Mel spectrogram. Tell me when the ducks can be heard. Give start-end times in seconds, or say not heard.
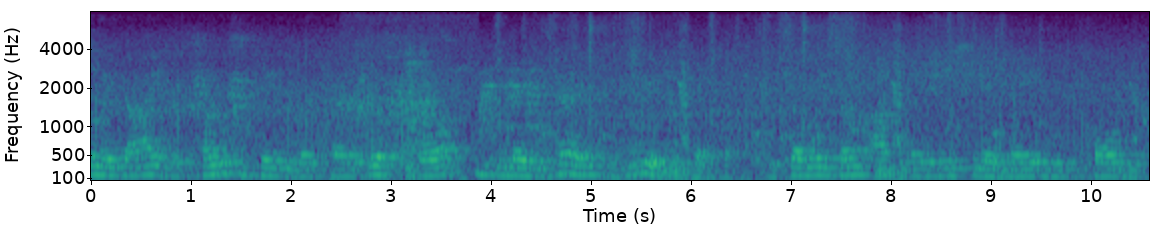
0.0-4.5.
